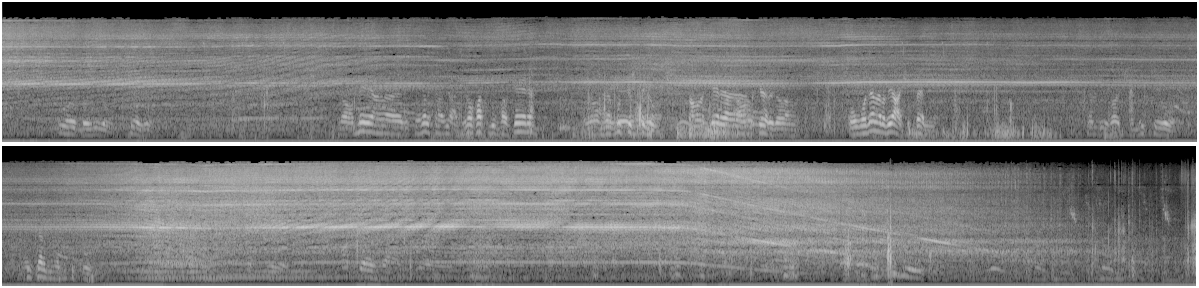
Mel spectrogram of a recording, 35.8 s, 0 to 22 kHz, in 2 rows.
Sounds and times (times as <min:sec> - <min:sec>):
Helicopter: 0:00.0 - 0:35.0
Speech: 0:00.9 - 0:02.3, 0:08.8 - 0:11.9, 0:23.0 - 0:24.5.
